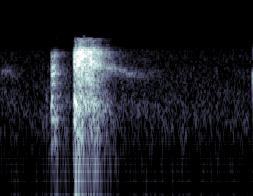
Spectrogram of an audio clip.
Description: My nose is sooo tickly and the sneezes won't stop coming....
